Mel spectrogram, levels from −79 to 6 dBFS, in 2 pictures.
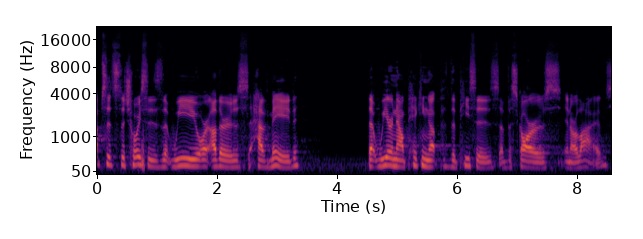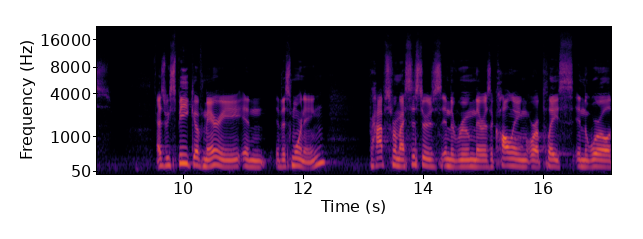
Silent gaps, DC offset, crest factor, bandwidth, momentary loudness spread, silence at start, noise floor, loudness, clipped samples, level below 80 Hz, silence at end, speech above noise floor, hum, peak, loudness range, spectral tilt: none; under 0.1%; 20 dB; over 20 kHz; 10 LU; 0 s; -67 dBFS; -31 LUFS; under 0.1%; -76 dBFS; 0 s; 35 dB; none; -12 dBFS; 3 LU; -4.5 dB/octave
